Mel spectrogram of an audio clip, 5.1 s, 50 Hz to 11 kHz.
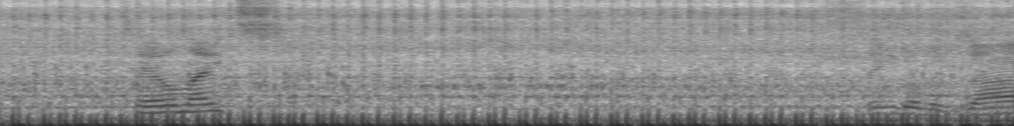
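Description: A 2023 Moto Guzzi V85TT shaft-driven motorcycle with a single exhaust idles steadily up close, a low, even engine thrum running throughout with a voice speaking over it.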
